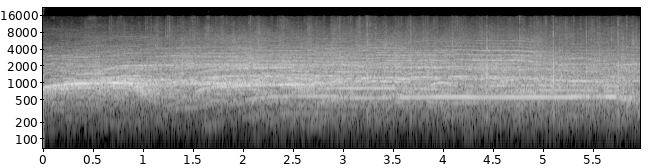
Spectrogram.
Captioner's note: audience cheering and applauding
